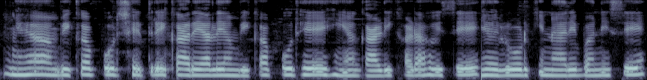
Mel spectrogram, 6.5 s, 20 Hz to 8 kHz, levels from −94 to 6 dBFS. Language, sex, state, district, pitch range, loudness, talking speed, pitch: Chhattisgarhi, female, Chhattisgarh, Sarguja, 210-230 Hz, -25 LUFS, 165 wpm, 220 Hz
